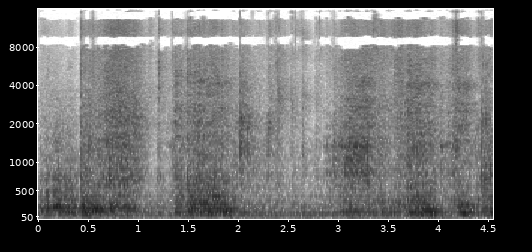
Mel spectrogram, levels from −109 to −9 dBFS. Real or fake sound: real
